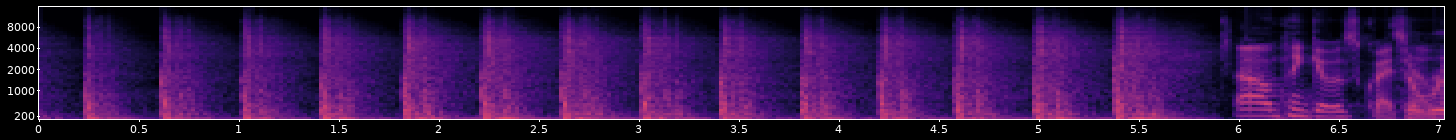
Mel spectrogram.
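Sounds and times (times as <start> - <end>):
woman knocking on the door of a large house: 0.0 - 5.8
speech: 6.0 - 7.0.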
